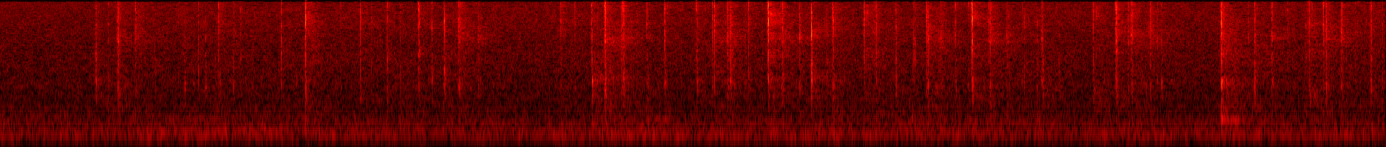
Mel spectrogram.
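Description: Fingertips with purple nails type fast and aggressively on the black plastic keys of a silver laptop keyboard. A dense, steady stream of light, bright clicks runs throughout, with a few sharper, louder key strikes standing out. Underneath sits a constant low-pitched background hum.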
